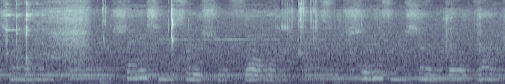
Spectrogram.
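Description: Music playing: a melody of several steady and gently wavering tones, with two short sharp clicks, one just after the start and one about two seconds in.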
